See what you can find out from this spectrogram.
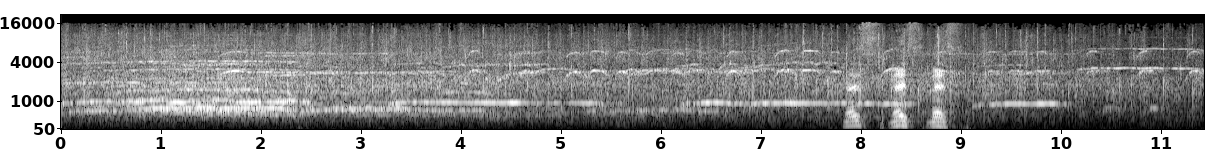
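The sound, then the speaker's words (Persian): An audience at a coaching session applauds steadily for a woman, dense clapping throughout, with a man's voice briefly speaking over it near the end. “خواهش میکنم برای خانم من یک کف بزنین.”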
